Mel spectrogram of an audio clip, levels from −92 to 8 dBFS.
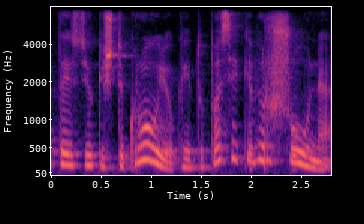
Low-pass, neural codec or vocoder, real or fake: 7.2 kHz; none; real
